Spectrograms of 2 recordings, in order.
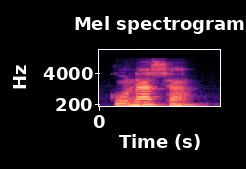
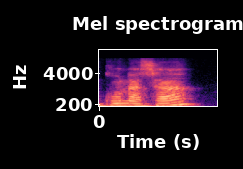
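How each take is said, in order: First: Kunasa said dry and level, falling at the end with no question lift; the Aymara way, kunasa dry and falling; flat, dry. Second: Kunasa with the tune rising at the end, Spanish style; the wrong way, kunasa sung up like a Spanish question. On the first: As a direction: say kunasa flat and plain, no rising tune. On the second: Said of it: "no entonan". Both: Shown as a demonstration.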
